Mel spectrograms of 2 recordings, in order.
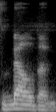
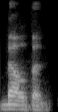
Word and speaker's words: Melbourne: So I can put all the airs and graces on, but it's Melbourne, right? Just Melbourne. Melbourne. With a Yorkshire accent, yeah.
